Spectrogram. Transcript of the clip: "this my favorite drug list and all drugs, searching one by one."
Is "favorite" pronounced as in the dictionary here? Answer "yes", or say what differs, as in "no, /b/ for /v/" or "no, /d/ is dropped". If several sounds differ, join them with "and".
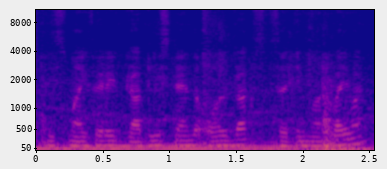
no, /v/ is dropped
